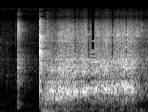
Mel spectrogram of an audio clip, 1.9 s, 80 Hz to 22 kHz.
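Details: Mid-1980s Snapper riding mower rescued from a dump, with the seat safety switch wires jumpered and the transmission in neutral: a quick click, then the engine catches at once and settles into an even, steady run. It starts and idles normally.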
